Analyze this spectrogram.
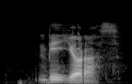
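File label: "би ёрас", Komi, male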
